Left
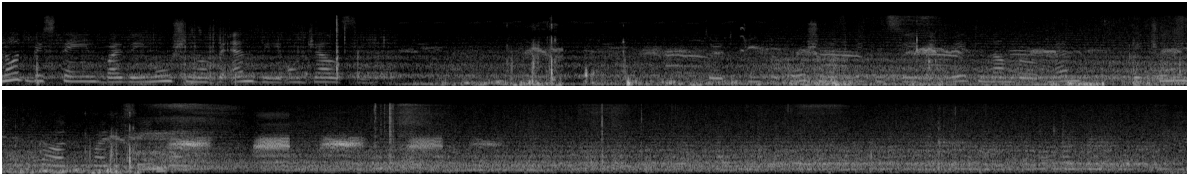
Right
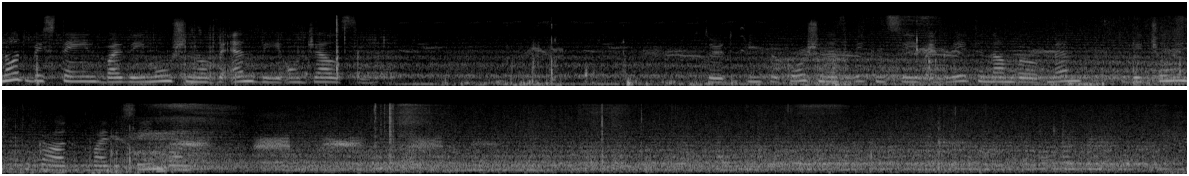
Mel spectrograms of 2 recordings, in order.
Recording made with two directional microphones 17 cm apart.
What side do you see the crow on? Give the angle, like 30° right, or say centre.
50° left.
